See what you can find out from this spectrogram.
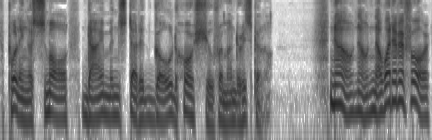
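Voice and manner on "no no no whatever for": surprised, higher refusal; flustered protest. A narrator's reading. Margarita refusing a gift.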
